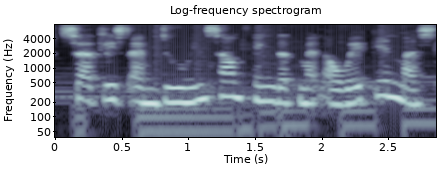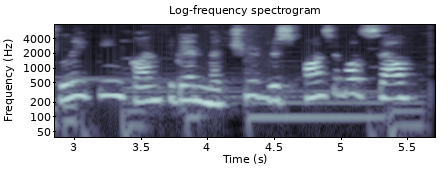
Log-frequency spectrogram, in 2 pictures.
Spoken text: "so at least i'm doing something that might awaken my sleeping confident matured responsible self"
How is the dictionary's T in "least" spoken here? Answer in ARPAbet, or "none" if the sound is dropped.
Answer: T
